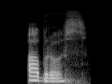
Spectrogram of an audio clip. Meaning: 1. tablecloth (a cloth used to cover and protect a table) 2. map
- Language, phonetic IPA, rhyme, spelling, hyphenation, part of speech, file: Hungarian, [ˈɒbros], -os, abrosz, ab‧rosz, noun, Hu-abrosz.ogg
